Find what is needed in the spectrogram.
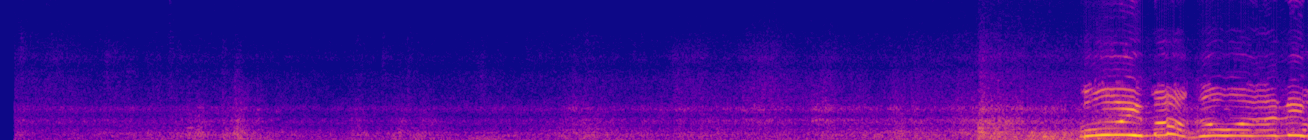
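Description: A steady, even hiss of background noise with no distinct events, then a person's voice breaks in near the end with a drawn-out "hi".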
